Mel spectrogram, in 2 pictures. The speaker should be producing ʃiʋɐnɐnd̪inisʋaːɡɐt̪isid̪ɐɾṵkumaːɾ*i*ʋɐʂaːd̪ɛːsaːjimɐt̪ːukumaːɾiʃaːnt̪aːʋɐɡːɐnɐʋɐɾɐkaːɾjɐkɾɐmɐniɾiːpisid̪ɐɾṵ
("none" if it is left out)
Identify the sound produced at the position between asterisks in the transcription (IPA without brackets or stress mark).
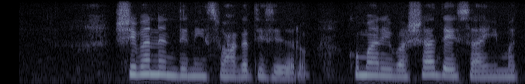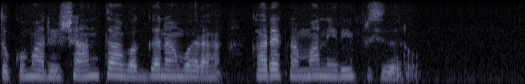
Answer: i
